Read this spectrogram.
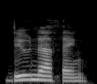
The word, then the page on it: do nothing: British English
